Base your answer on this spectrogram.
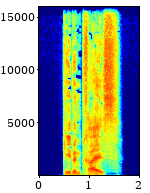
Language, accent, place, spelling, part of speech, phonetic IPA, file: German, Germany, Berlin, gäben preis, verb, [ˌɡɛːbn̩ ˈpʁaɪ̯s], De-gäben preis.ogg
- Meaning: first-person plural subjunctive II of preisgeben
